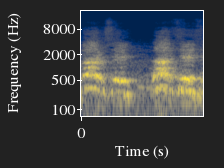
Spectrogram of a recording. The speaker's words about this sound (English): Same phrase over and over again. We're hearing it that differently every time. I know. So that's kind of been going viral on TikTok. What is this soccer crowd chanting?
